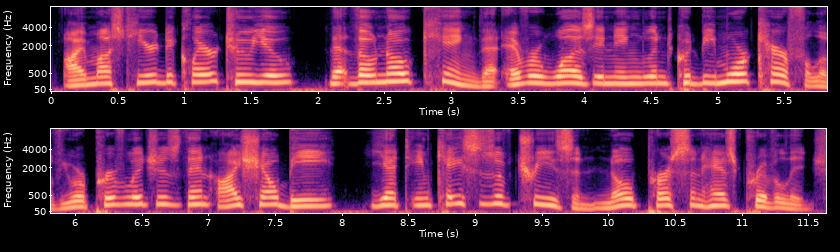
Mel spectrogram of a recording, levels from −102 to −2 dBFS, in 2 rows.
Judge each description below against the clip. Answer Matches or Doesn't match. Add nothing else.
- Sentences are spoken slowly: Doesn't match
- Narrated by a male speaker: Matches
